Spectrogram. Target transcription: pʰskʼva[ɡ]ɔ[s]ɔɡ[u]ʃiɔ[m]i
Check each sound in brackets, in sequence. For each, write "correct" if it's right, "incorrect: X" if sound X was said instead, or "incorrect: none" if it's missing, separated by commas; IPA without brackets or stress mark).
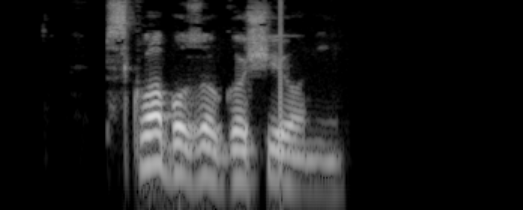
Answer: incorrect: b, incorrect: z, incorrect: ɔ, incorrect: n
